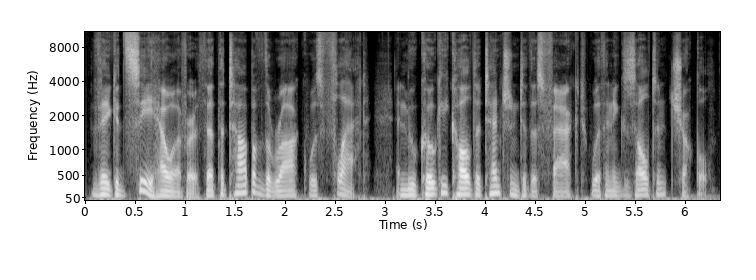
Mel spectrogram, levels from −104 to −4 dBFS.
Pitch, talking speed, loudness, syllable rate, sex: 100 Hz, 215 wpm, -22 LUFS, 5.6 syllables/s, male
